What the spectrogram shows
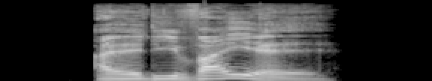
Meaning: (adverb) all the while; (conjunction) because
- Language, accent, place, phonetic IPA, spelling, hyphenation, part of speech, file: German, Germany, Berlin, [aldiːˈvaɪ̯l], alldieweil, all‧die‧weil, adverb / conjunction, De-alldieweil.ogg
